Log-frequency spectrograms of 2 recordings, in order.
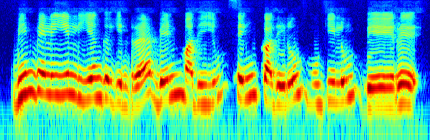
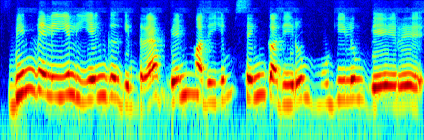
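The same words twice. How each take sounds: No difference in how they are said.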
